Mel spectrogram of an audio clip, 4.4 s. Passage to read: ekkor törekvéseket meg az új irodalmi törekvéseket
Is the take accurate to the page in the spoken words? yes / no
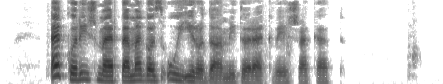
no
